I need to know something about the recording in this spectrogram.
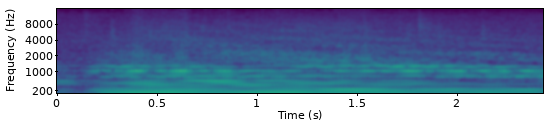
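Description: Synthesizer voice on a Roland home organ playing sustained chords. A fuller, louder chord comes in just after the start, and its notes shift partway through.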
